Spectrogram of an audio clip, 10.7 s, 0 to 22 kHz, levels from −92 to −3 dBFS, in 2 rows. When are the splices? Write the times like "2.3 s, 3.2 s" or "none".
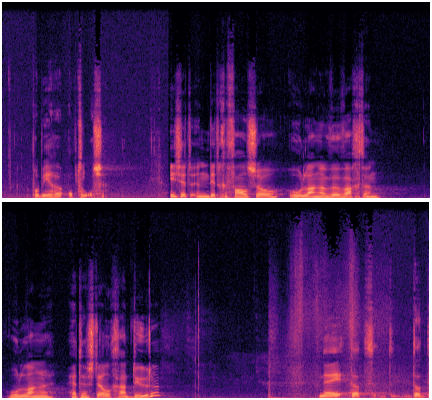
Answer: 2.1 s, 9.7 s

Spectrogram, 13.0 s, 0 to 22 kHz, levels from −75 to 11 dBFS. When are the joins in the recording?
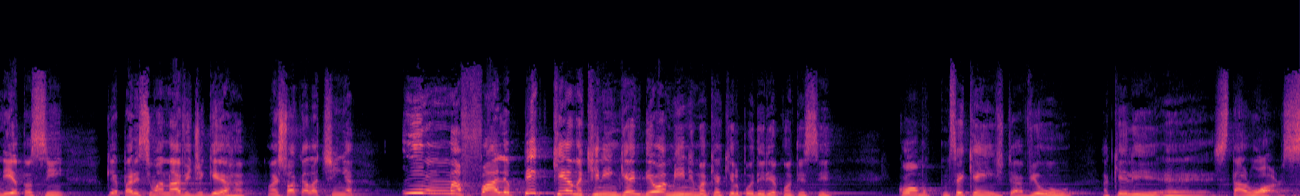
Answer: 8.8 s

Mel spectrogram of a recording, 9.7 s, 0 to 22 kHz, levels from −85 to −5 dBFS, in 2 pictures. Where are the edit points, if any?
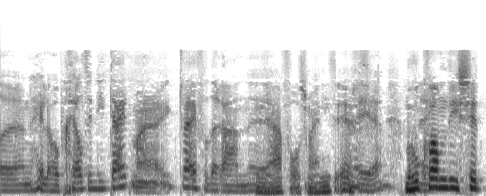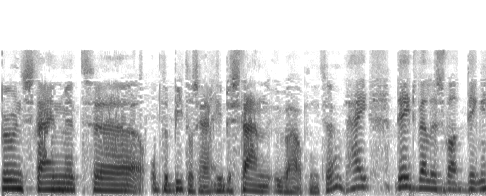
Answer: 7.0 s, 8.3 s

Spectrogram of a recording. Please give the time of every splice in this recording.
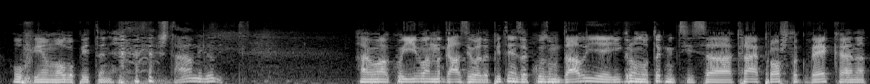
4.4 s

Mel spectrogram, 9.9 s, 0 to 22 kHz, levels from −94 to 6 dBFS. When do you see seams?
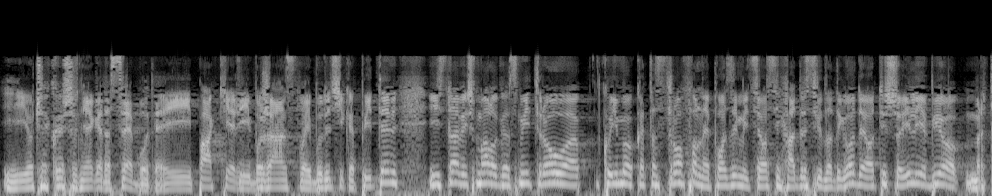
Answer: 2.4 s

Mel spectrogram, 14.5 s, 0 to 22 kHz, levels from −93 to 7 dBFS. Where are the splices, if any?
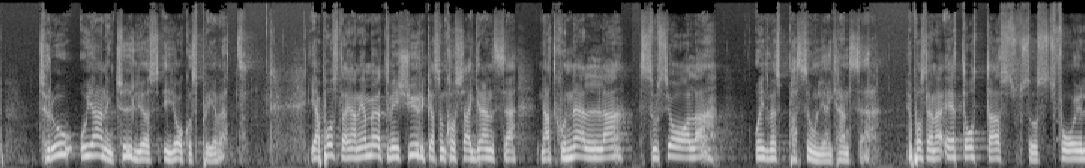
8.4 s, 11.9 s, 13.3 s

